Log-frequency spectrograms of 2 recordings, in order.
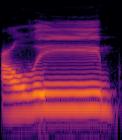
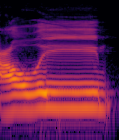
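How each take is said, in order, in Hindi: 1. z की आवाज़ भारी और ज़ोर वाली है। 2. z की आवाज़ भारी और ज़ोर वाली है।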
